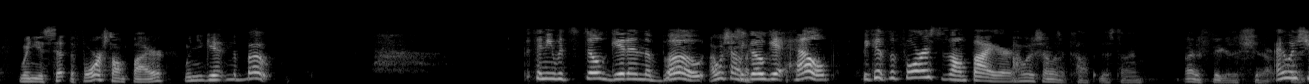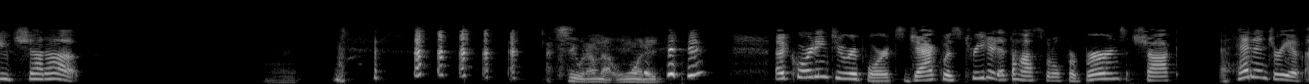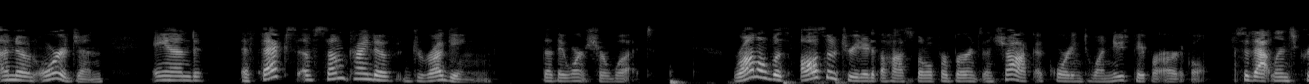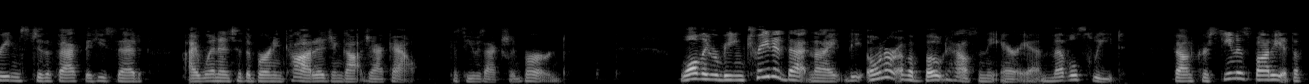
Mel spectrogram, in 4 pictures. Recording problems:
garbled, watery; slightly; nothing above 5.5 kHz
high frequencies cut off; slight

